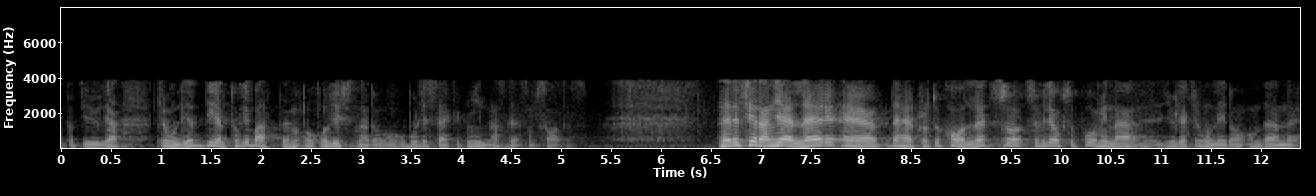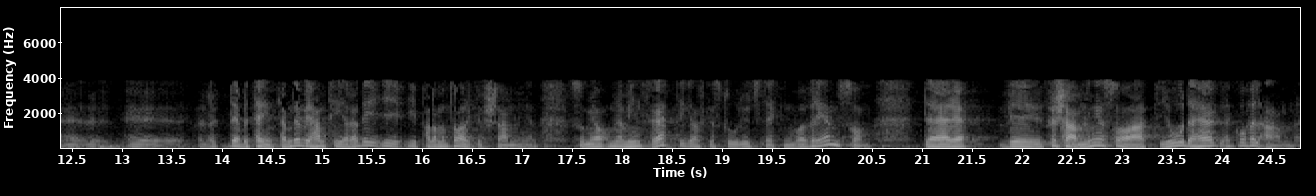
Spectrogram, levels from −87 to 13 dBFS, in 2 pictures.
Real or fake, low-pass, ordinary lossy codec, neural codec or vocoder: real; 7.2 kHz; AAC, 16 kbps; none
